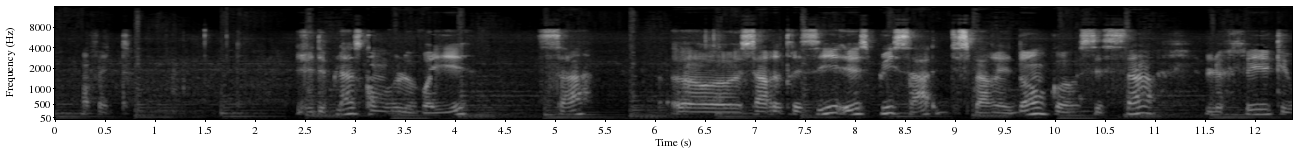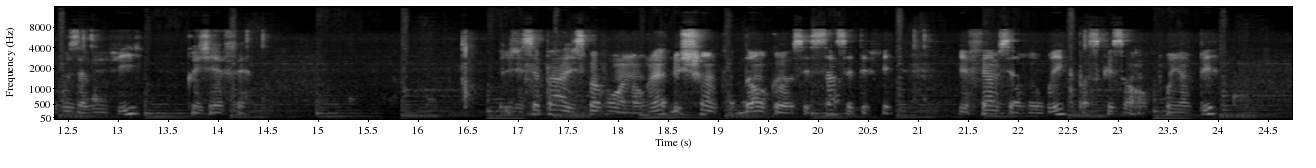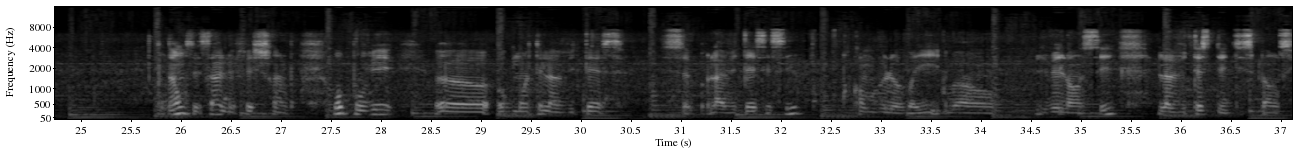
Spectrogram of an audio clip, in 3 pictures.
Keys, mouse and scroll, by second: 11.5-12.3 scroll down 9, 12.9 click, 14.5 click, 15.5-16.4 scroll down 14, 21.2-25.9 drag, 26.2-31.0 drag, 31.1 click, 32.2 g.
